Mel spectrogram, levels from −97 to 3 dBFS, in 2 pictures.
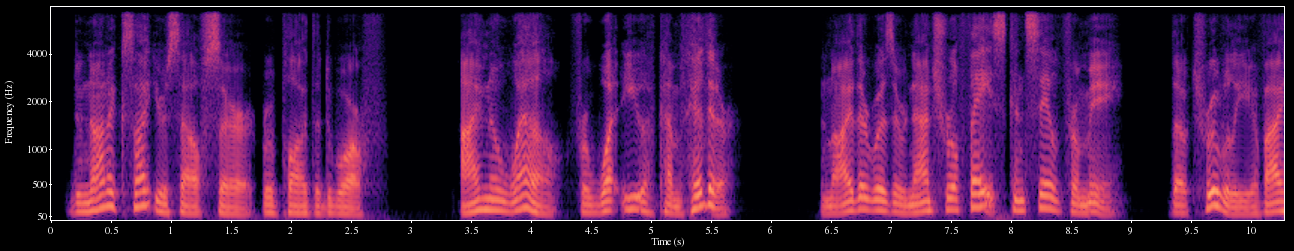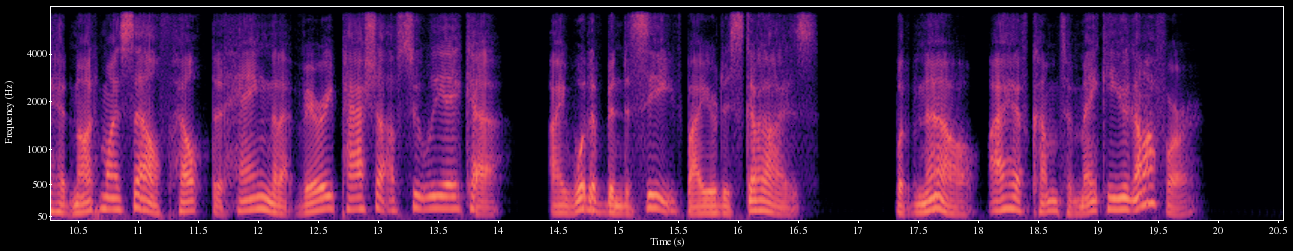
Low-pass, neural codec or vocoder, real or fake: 7.2 kHz; codec, 16 kHz in and 24 kHz out, 0.4 kbps, LongCat-Audio-Codec, fine tuned four codebook decoder; fake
